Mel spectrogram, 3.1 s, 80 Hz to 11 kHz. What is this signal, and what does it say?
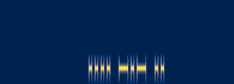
Morse code, heard as a keyed tone, about 30 wpm, 700 Hz. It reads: HKI
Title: USA Call Sign Postfixes - 3 Letters 30wpm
